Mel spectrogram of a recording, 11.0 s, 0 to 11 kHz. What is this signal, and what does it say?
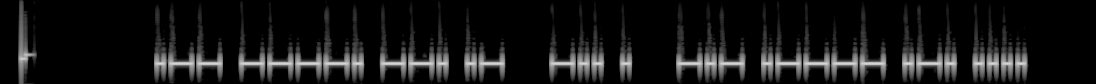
Morse code, heard as a keyed tone, about 17 wpm, 700 Hz. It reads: W9GA DE K1RH
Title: USA Callsign DE Callsign - 4 Characters - 17wpm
